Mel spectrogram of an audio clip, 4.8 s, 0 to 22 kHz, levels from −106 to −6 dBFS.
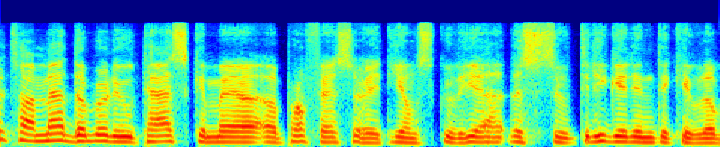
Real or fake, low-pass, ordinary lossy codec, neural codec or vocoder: fake; 10.8 kHz; Opus, 16 kbps; codec, 16 kHz in and 24 kHz out, 0.4 kbps, LongCat-Audio-Codec, two codebook decoder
